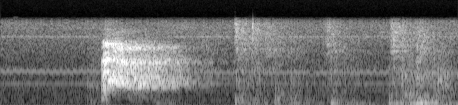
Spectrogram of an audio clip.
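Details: Boston Terrier puppy playing, giving one short sharp bark followed by softer scuffling and grunting sounds indoors.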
